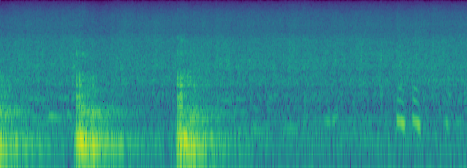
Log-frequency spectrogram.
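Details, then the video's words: Lion roaring, with an old and a young lion named: two short, deep, explosive grunts about a second apart, followed by quieter background and a couple of faint low sounds near the end. "Epic roaring of Old and Young Lion Kings."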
